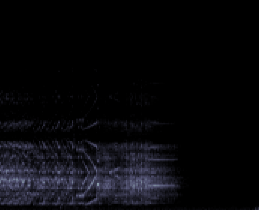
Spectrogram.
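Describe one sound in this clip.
A toy belt plays loud electronic sound effects with a rising whoosh.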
